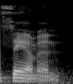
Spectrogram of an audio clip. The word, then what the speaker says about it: salmon: who thinks that the L needs to be pronounced in salmon.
